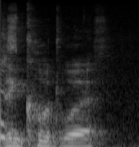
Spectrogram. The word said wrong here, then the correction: Cudworth: Cudduth. – Cudduth. – Cudduth. – Yeah, ring bell. – We all got shouted at for saying it wrong.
